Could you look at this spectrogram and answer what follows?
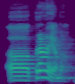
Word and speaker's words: pranayama: So pranayama. Yeah, that is the correct matra kala pronunciation. It's not pranayam. That would means prana is 1 matra. Pranayam, if you say that, right? It is prana because the word is prana there. Pranasya ayama is pranayama, right? So pranayama, it's 2 matra.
